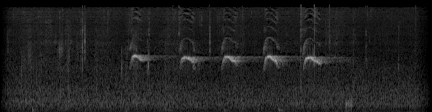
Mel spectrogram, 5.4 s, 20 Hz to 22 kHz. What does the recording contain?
Birds singing in oostduinen park in Scheveningen, The Netherlands. Recorded with a zoom H4n using a Sony ECM-678/9X Shotgun Microphone.
Evening- 08-03-2015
